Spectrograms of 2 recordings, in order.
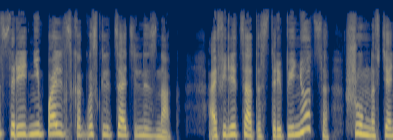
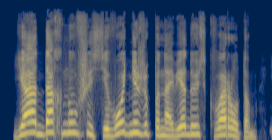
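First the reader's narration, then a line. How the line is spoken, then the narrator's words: Loud. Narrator (Russian): Грознов скажет громко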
